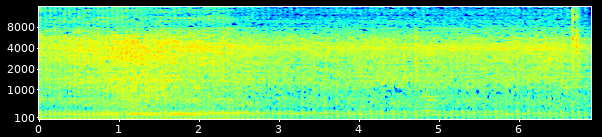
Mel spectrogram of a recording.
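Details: Honda Vario 125 injection that won't electric-start, horn dead though fuel pump hums, kick-started: steady even single-cylinder idle with no knocks or misses.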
